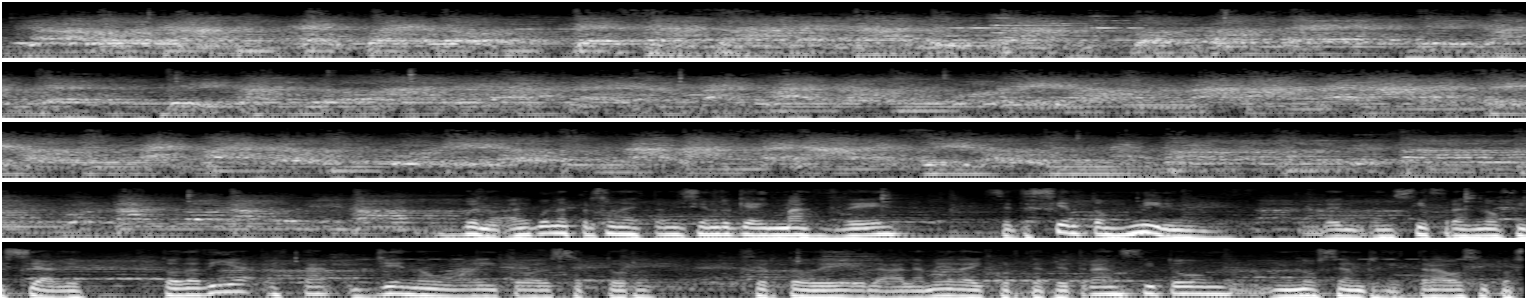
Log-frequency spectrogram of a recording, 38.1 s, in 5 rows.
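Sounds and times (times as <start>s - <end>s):
huge rally crowd singing an anthem in unison: 0.0s - 38.0s
speech: 25.2s - 38.0s.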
